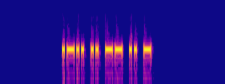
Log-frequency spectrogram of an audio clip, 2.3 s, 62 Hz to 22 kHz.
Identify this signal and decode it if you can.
Morse code, heard as a keyed tone, about 47 wpm, 700 Hz. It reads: LIMIT
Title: Sentences from Top 1500 Words - New Word Drill - 50wpm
